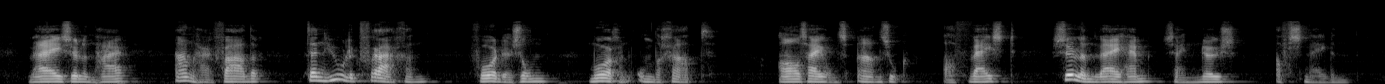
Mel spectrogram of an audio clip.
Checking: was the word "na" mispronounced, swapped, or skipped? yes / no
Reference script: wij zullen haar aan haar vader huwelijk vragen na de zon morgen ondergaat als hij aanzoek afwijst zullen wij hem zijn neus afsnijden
yes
